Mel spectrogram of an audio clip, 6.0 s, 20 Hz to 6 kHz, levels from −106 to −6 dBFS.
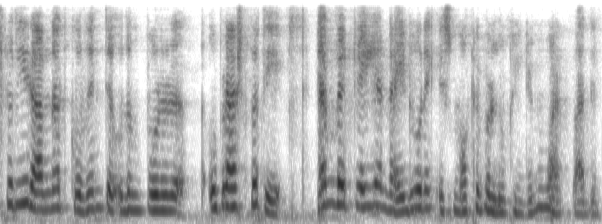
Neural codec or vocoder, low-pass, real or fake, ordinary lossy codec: codec, 32 kHz, 1.9 kbps, SNAC; 5.4 kHz; fake; none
